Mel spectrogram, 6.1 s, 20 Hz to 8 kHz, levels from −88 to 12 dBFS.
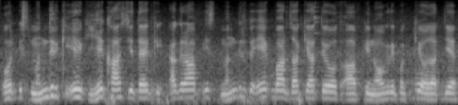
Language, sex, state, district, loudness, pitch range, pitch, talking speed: Hindi, male, Rajasthan, Bikaner, -18 LUFS, 130-165 Hz, 150 Hz, 255 wpm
